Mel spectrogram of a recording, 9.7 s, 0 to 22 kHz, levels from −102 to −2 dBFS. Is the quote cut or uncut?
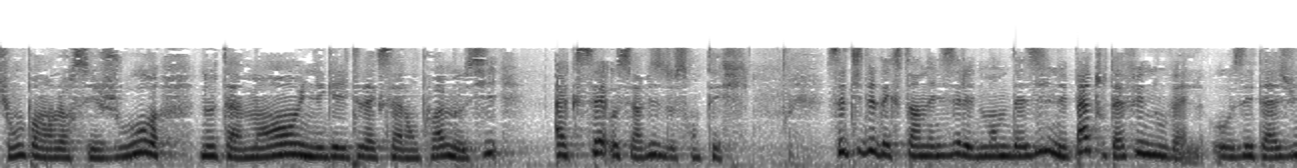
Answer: uncut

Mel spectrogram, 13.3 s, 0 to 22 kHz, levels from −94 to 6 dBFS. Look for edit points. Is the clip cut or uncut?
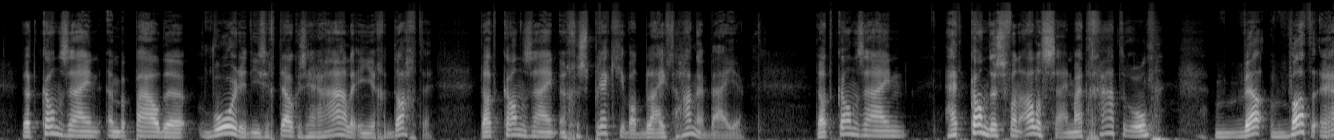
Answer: uncut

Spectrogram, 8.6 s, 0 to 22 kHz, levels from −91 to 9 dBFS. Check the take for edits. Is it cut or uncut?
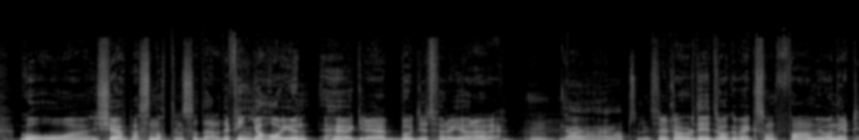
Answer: uncut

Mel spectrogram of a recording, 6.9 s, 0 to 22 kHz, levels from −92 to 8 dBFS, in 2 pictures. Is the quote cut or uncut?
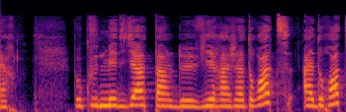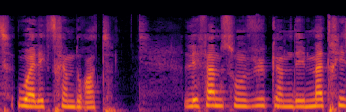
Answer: cut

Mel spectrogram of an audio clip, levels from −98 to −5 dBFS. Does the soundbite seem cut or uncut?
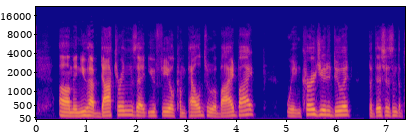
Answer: uncut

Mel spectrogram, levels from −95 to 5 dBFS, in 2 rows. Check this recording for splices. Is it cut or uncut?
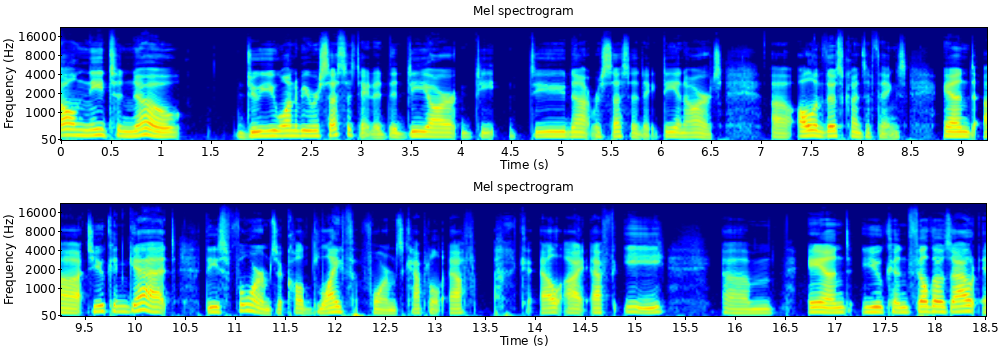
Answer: cut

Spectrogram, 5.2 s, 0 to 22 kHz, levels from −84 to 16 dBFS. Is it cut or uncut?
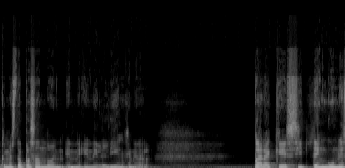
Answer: cut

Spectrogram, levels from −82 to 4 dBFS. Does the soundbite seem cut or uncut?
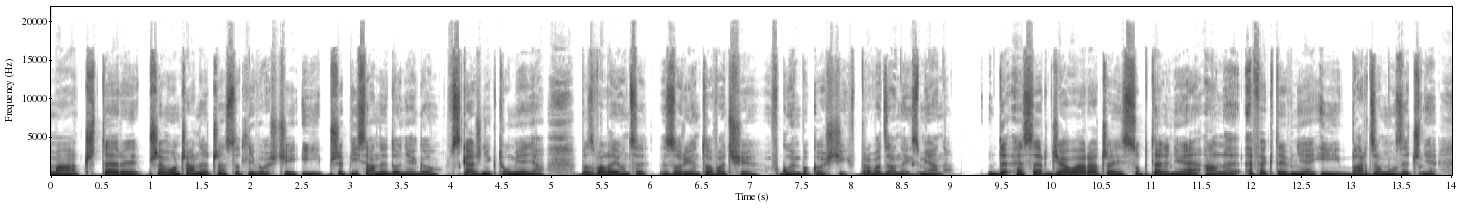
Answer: uncut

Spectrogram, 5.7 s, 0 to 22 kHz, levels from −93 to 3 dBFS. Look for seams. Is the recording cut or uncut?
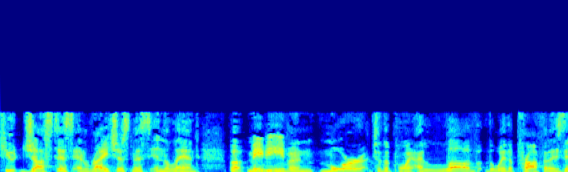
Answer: uncut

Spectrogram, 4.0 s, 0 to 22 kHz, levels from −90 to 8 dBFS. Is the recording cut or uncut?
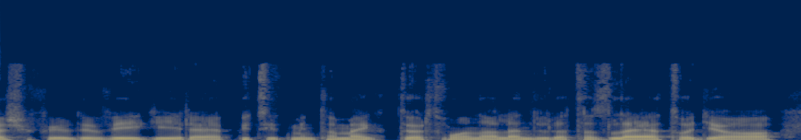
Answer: uncut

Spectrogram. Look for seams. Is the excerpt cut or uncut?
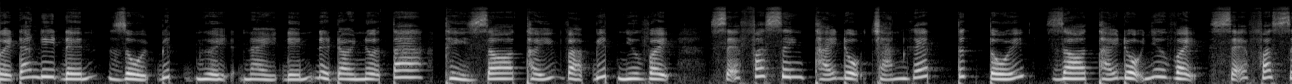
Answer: cut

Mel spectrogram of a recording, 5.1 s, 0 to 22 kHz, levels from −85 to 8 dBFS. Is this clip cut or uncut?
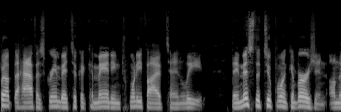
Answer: uncut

